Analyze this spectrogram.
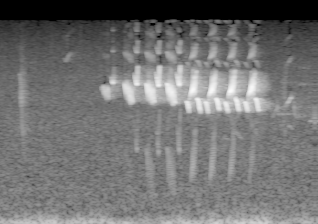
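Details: A single song from a MacGillivray's warbler over soft background hiss: about a second and a half of quick, sharp, high chirps running into a lower, buzzier tail.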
